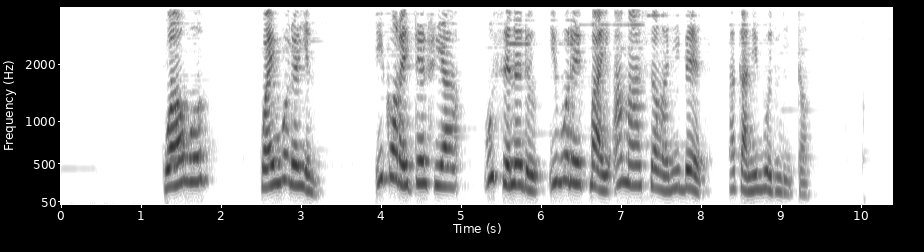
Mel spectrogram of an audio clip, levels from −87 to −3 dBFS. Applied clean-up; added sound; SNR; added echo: neural mask model DeepFilterNet 3.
